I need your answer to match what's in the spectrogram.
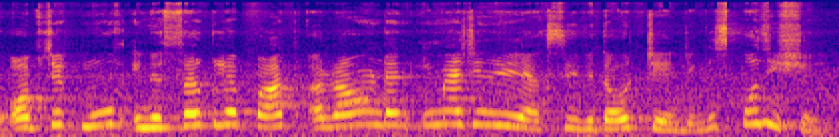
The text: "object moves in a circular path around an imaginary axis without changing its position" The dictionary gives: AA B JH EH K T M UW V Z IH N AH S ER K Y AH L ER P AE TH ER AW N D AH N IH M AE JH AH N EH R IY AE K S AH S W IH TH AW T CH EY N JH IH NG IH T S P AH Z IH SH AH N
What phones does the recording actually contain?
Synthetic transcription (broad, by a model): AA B JH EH K T M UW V IH N AH S ER K Y AH L ER P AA T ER AW N D AH N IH M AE JH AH N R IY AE K S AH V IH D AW T CH EY N JH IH NG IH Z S P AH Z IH SH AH N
